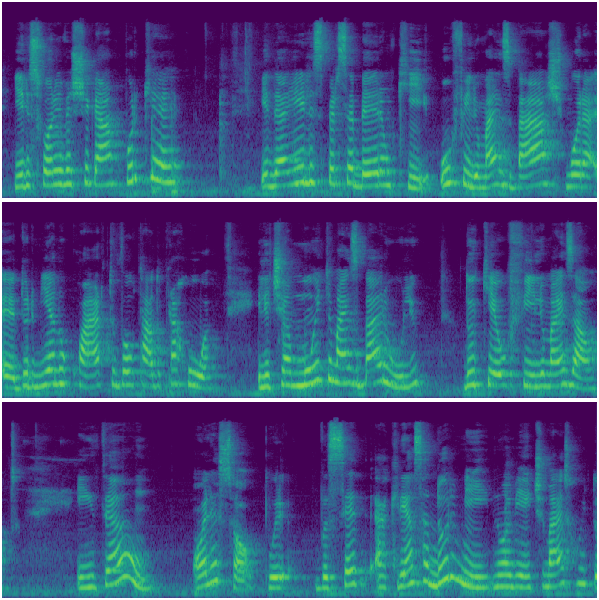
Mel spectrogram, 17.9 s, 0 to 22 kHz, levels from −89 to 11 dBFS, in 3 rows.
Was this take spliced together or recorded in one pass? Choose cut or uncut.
uncut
